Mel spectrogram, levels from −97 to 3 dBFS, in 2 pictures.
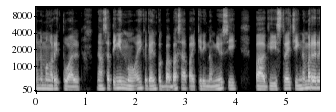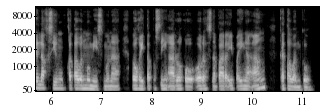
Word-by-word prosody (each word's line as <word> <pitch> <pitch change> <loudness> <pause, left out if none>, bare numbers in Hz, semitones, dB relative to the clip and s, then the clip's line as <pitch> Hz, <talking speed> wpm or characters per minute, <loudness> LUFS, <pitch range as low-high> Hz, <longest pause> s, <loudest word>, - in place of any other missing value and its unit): ng 120 0 -2
mga 115 -2 +1
ritwal 105 -5 +1 0.4
na 110 - -1
sa - - +1
tingin 135 +1 +2
mo 110 -2 0
ay 130 - 0
kagaya 110 -1 +1
ng - - -19
pagbabasa 115 +6 0
pakikinig 105 0 -3
ng 100 - -3
music 120 +1 0 0.4
pag-i-stretching 110 +4 +3
na 125 - 0
ma-re-relax 140 -2 +4
yung 125 -1 -6
katawan 125 0 +2
mo 120 - +1
mismo 105 0 -3
na, 100 -1 -3 0.3
"Okey 110 -2 +3
tapos 115 +1 -4
na 115 0 -3
yung 105 - -1
araw 110 +2 +2
ko 105 - +2 0.2
oras 115 0 +2
na 105 - -2
para 105 0 +2
ipahinga 110 -1 -2
ang 120 +9 +1 0.3
katawan 100 -5 0
ko." 80 -2 -3
115 Hz, 185 wpm, -25 LUFS, 105-120 Hz, 0.4 s, ma-re-relax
